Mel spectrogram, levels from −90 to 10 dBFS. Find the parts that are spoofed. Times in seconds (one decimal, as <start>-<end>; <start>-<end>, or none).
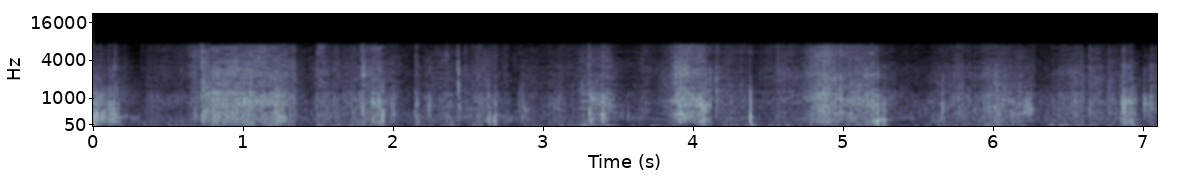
3.2-5.7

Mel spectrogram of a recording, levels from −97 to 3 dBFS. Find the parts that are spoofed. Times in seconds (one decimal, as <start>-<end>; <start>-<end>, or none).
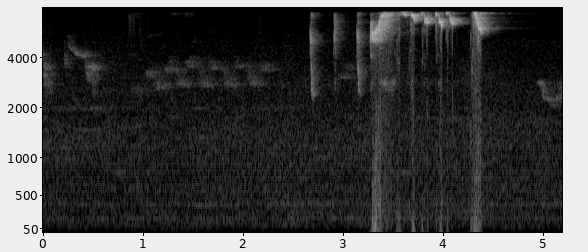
none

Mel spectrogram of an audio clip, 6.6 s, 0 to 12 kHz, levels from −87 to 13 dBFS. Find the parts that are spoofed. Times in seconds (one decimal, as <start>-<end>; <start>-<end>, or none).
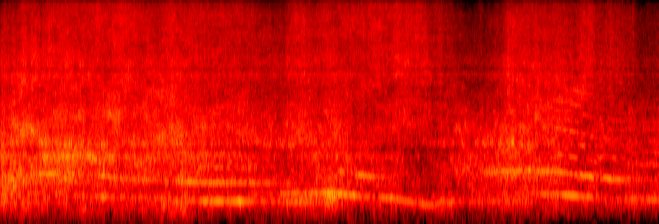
0.0-5.5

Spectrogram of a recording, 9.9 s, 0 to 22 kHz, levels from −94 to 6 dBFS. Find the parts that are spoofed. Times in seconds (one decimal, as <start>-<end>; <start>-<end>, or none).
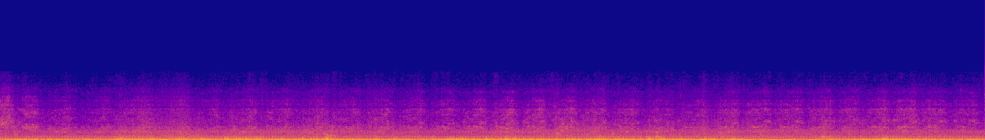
1.4-2.0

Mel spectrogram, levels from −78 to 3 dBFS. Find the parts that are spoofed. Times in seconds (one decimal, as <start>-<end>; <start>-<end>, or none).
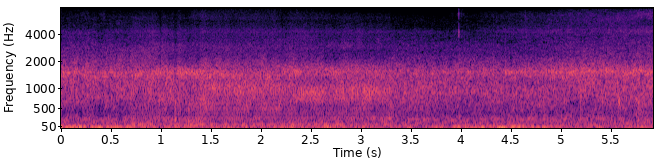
0.7-3.3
